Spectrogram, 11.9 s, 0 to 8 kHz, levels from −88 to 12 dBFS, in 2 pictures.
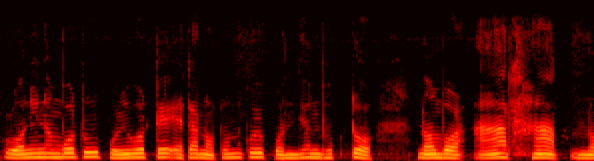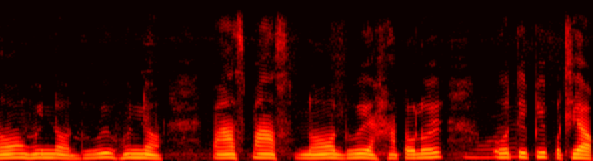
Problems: constant background noise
